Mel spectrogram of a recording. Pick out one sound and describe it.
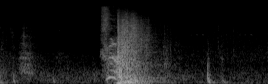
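A door bangs open.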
